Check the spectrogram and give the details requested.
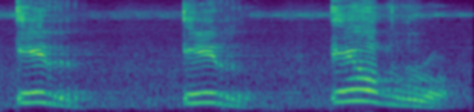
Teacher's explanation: را زیر کے ساتھ آواز جو را کی پیدا ہوگی وہ باریک ادا کریں گے۔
